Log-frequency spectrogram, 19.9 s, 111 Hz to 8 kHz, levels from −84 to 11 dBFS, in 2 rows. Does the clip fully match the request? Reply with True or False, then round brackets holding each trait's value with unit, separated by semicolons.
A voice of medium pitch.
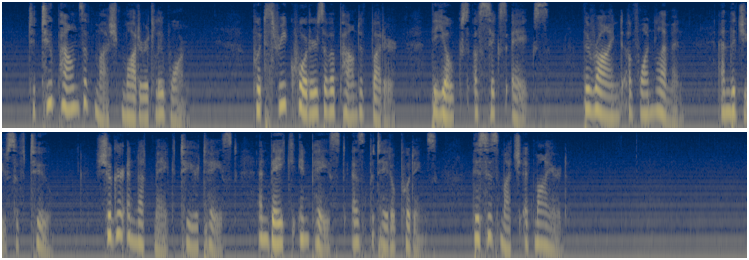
True (175 Hz)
